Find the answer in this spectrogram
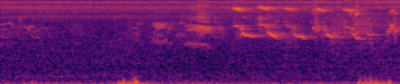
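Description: A bird chirping outdoors: a quick series of short, falling chirps in the second half. Two brief low rumbles on the microphone, one just past a second in and a louder one near the end.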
